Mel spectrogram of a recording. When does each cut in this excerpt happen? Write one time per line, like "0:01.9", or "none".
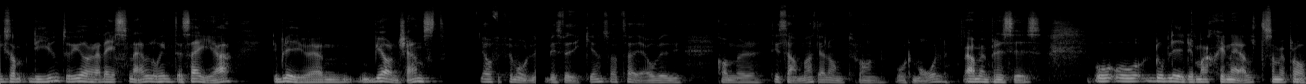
0:01.1
0:04.6
0:05.0
0:05.4
0:07.1
0:08.2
